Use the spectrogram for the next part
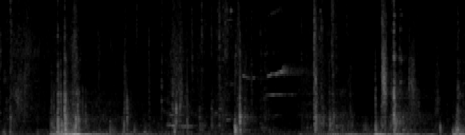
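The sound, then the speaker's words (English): A door opens with a low thunk, then a few slow, heavy footsteps come in, with faint bird chirps in the background. “I advise you open the door. Now.”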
